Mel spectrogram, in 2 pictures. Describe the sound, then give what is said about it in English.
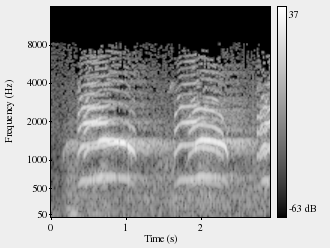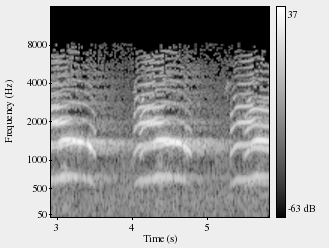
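A peacock calls loudly and repeatedly, five harsh, wailing cries in a steady rhythm, each a drawn-out, cat-like yowl, with no talking. “this is the unlovely song of the peacock.”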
